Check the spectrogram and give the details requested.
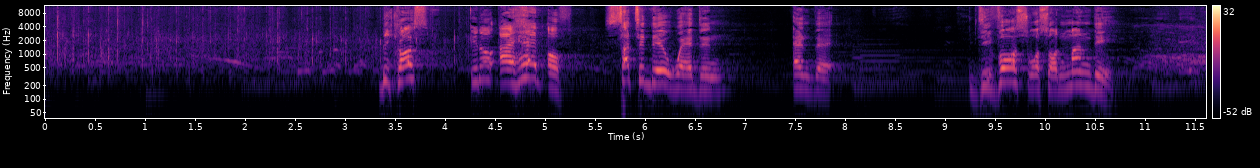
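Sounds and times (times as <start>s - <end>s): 
crowd applauding: 0.0s - 5.2s, 11.2s - 11.6s
speech: 3.4s - 6.9s, 7.5s - 8.0s, 9.2s - 10.8s.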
